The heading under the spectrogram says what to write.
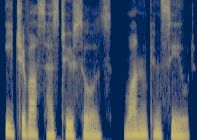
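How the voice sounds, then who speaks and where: A man voicing a dutiful, experienced fighter with a formal, measured manner in an audiobook. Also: mid-range voice, fairly even intonation, darkish tone, no room sound, studio quality, natural voice. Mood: dutiful, serious.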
